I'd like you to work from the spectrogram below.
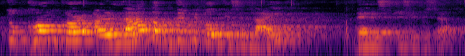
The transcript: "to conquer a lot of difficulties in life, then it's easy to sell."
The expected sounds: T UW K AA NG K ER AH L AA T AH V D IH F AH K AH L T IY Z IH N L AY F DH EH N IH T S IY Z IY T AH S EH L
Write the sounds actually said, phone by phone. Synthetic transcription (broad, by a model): T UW K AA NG K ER AH L AA T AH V D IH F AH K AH L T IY S IH N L AY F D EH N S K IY S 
